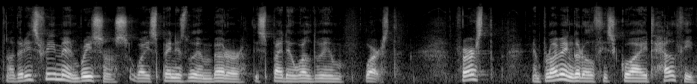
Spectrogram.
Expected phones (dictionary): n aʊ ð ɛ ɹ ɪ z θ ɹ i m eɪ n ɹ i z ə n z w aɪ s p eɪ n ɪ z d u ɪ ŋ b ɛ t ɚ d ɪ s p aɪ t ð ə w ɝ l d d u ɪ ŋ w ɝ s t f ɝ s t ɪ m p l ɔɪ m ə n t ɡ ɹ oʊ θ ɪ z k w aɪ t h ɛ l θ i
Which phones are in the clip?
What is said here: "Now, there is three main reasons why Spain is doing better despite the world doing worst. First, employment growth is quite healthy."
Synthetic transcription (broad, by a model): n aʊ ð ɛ ɹ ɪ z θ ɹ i m eɪ n ɹ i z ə n s w aɪ s p eɪ n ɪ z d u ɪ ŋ b ɛ t ɚ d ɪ s p aɪ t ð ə w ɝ l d d u ɪ ŋ w ɝ s t f ɝ s t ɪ m p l ɔɪ m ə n ɡ ɹ oʊ θ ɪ s k w aɪ t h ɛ l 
